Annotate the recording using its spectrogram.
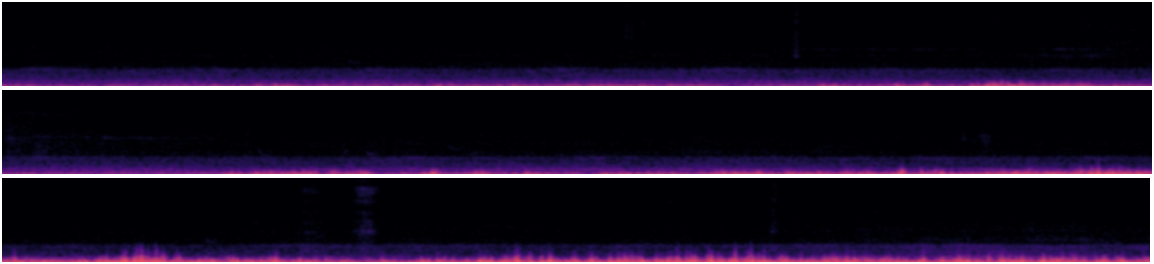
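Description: A train rumbles away along the tracks, slowly fading.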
